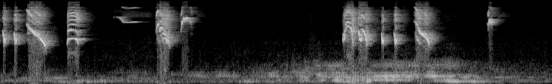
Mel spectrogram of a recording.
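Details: Orange-headed thrush lure song to encourage a kept bird to sing: dense, scratchy, high twittering bursts over a steady low background hum.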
